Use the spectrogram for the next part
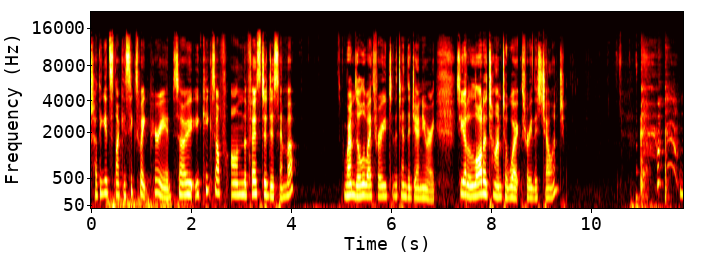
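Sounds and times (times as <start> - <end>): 
speech: 0.0 - 4.2, 5.0 - 9.5
harsh voiced coughing fit: 10.9 - 11.8.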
